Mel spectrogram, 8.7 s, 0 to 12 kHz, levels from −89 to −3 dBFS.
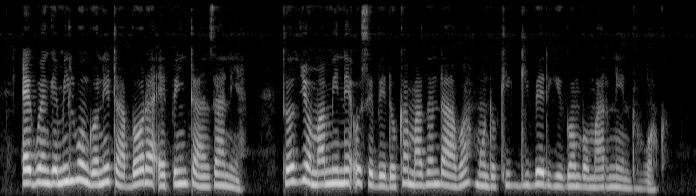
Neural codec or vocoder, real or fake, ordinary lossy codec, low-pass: none; real; none; 10.8 kHz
